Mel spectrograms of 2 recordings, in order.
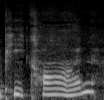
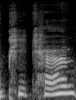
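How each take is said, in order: First: "pecan" said pee-KAHN, second vowel as in "father"; pee-KAHN pronunciation. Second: "pecan" said PEE-can, second vowel as in "cat"; PEE-can pronunciation. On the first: Card maker offering viewers the other variant, "pecan" as pee-KAHN. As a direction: say "pecan" with a broad AH in the last syllable. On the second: Card maker naming her pecan pie card, "pecan" with a cat vowel. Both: Shown as a demonstration. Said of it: "How do you say it?".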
